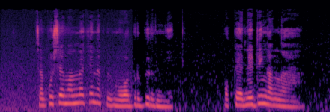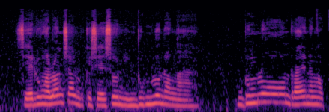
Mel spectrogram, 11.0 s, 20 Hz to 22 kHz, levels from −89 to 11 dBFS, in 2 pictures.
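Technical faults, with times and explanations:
2.2 to 11.0 s, overdone noise removal: from 2.2 s the room noise, about 21 dB below the speech, collapses into near silence sprinkled with twinkling specks. Set too aggressively, the reducer cuts any frequency band near its noise estimate, so quiet speech detail is removed along with the noise. On a spectrogram the background floor turns patchy and dark with isolated bright dots, and the fainter speech harmonics break into gaps.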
